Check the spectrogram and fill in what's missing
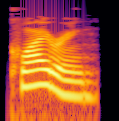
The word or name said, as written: quiring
